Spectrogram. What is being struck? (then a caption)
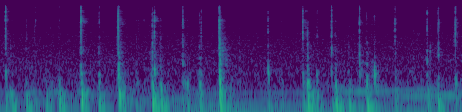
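Plastic laptop keyboard keys. Long white nails tap and type on black plastic laptop keys, with the hand held close. About sixteen quick, dry clicks land at an uneven typing pace, each with a soft low thud and a bright tick that dies away almost at once. A faint steady low hum runs underneath.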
